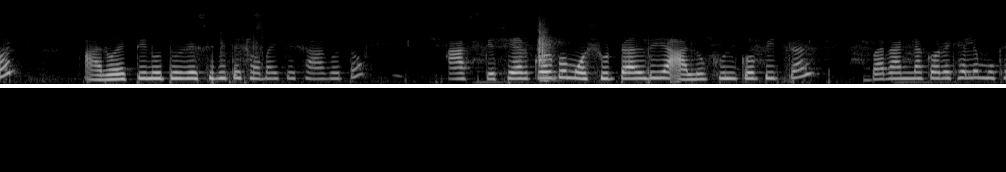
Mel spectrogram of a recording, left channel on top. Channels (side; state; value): right; silent; 57 dB below the other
